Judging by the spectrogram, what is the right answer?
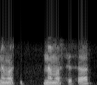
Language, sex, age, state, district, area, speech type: Telugu, male, 18-30, Telangana, Bhadradri Kothagudem, urban, conversation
